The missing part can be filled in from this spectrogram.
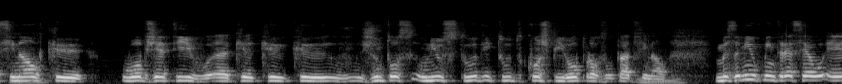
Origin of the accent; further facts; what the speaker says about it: Barreiro, Setúbal, Portugal; born there; Quando fui criança, eu nasci no Barreiro. E o Barreiro, agora não. Agora, uhum, o Barreiro é uma cidade pacata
